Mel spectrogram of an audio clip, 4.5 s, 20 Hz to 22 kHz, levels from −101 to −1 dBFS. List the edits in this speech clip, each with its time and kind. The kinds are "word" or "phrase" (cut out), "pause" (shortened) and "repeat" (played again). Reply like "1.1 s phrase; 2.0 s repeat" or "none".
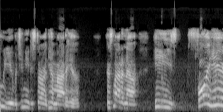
0.9 s word; 2.2 s word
